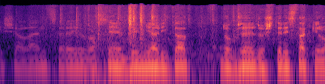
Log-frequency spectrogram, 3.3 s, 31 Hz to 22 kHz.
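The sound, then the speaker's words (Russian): A sturdily built homing pigeon, a racing bird bred for short and middle distance competitions and able to fly up to 400 kilometres, coos in a run of throaty, rolling calls, each swelling and breaking off in quick succession with short gaps between, fairly loud throughout. “Вот гляньте на этого Сизаря, у него весьма крепкое телосложение, он предназначен для соревнований на короткие и средние расстояния и способен летать до 400 километров.”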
